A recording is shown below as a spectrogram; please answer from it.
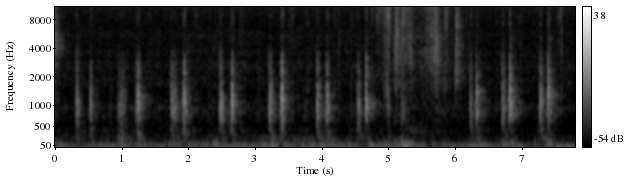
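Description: A bamboo stylus scratches short strokes into the coating of a flat, thin, solid black-coated scratch art card from a Mythical Creatures Super Scratch Art Pad. Quick, dry scratching bursts centred around 1 kHz repeat steadily, each stopping instantly, over a faint low rumble.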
